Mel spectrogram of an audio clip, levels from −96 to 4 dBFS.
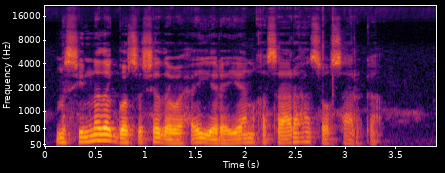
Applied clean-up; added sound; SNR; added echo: none; none; none; none.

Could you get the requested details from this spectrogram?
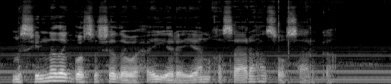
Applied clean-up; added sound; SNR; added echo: none; Wind instrument, woodwind instrument + Bowed string instrument; 18 dB; none.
